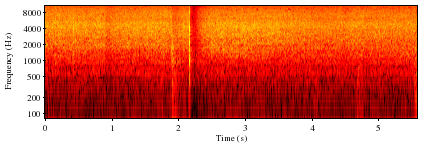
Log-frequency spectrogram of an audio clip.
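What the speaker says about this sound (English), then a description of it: "just keep breaking it up and mixing up the onions and the beef" Ground beef and onions fry in a pan for shepherd's pie, giving a steady, dense sizzling hiss that stays close and even, with a brief utensil clatter partway through as the mixture is stirred and broken up.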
